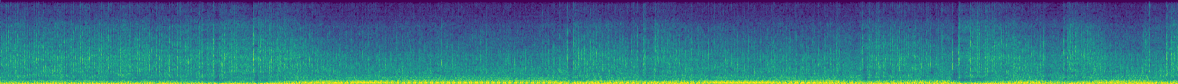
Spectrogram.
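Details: Honda Civic EK D-series four-cylinder after first start with swapped ECU and conversion wiring: steady idle with even low hum, no knocking or hunting; running fine.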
